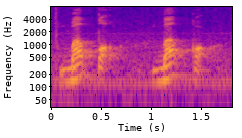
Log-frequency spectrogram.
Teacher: Sedangkan to dan qaf dikarenakan keduanya adalah huruf isti'la yang ketika diucapkan lidah terangkat ke atas, maka mantulnya adalah ke o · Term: qalqalah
